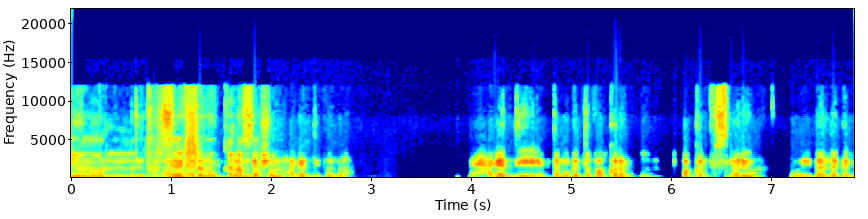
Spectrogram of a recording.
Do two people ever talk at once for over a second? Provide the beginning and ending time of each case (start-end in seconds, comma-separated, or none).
0.9-2.2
